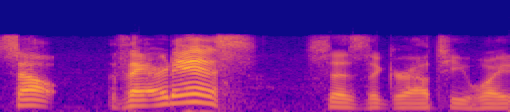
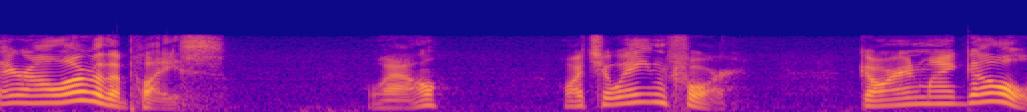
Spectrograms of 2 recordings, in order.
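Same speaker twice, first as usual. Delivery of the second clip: very high, gruff gnome voice; 10 semitones higher than usual. Narrating the scene, the speaker voices the gnome in a gruff gnome voice. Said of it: "the gruff voice of the gnome".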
